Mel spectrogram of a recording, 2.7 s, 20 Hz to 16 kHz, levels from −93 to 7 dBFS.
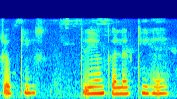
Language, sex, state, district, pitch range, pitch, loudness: Hindi, female, Uttar Pradesh, Lucknow, 240-260 Hz, 245 Hz, -15 LUFS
